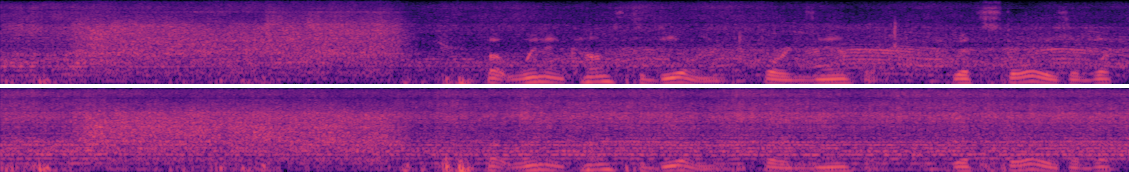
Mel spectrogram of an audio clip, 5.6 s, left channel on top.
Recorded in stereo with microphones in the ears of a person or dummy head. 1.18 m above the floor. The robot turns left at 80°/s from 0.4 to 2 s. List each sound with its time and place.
2.4 s a man speaking: 35° left (ahead or behind)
